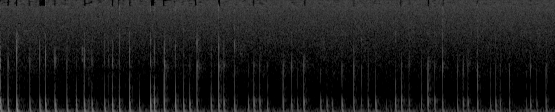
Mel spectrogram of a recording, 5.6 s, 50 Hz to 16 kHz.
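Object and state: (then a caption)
Cork coaster. A thin, solid, toast-shaped cork coaster about the size of a palm is held upright in one hand and tapped and scratched with fingernails. About 37 quick, dull, muffled taps follow one another in a rapid, uneven stream. Each tap is low and soft, dies away almost instantly, and has little brightness.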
